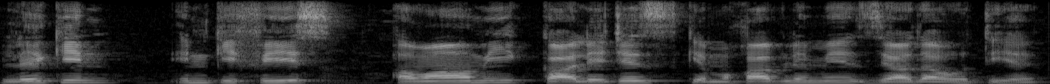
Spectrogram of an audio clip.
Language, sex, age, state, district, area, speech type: Urdu, male, 18-30, Delhi, East Delhi, urban, spontaneous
